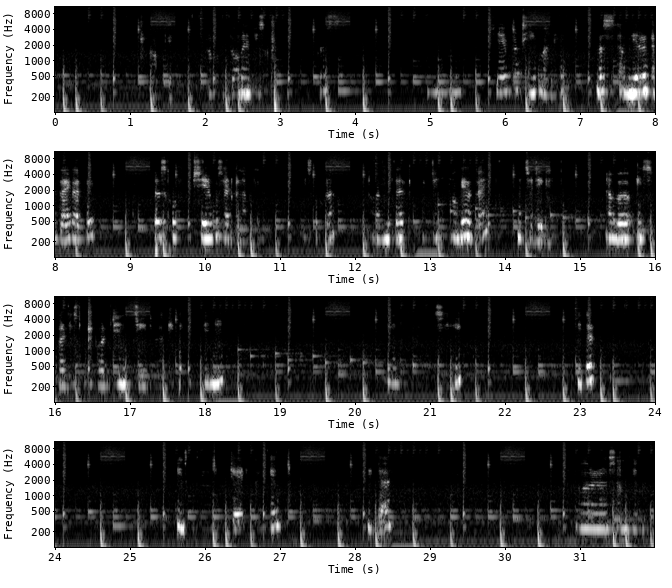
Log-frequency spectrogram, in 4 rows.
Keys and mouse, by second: 1.8 click, 2.2 click, 3.2 KP_Divide, 3.5 KP_Add, 3.9 KP_Add, 3.9 KP_Add, 4.0 KP_Add, 4.8 KP_Add, 5.1 KP_Add, 5.2 KP_Add, 5.2 KP_Add, 9.4 KP_Divide, 12.3 click, 13.7 Tab, 14.7 alt+z, 15.7 click, 16.8 g, 19.5 click, 19.7-21.7 drag, 21.7 g, 23.6 click, 23.7 click, 25.2 click, 26.0 r, 27.1 g, 30.8 alt+z, 31.5 alt+z.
